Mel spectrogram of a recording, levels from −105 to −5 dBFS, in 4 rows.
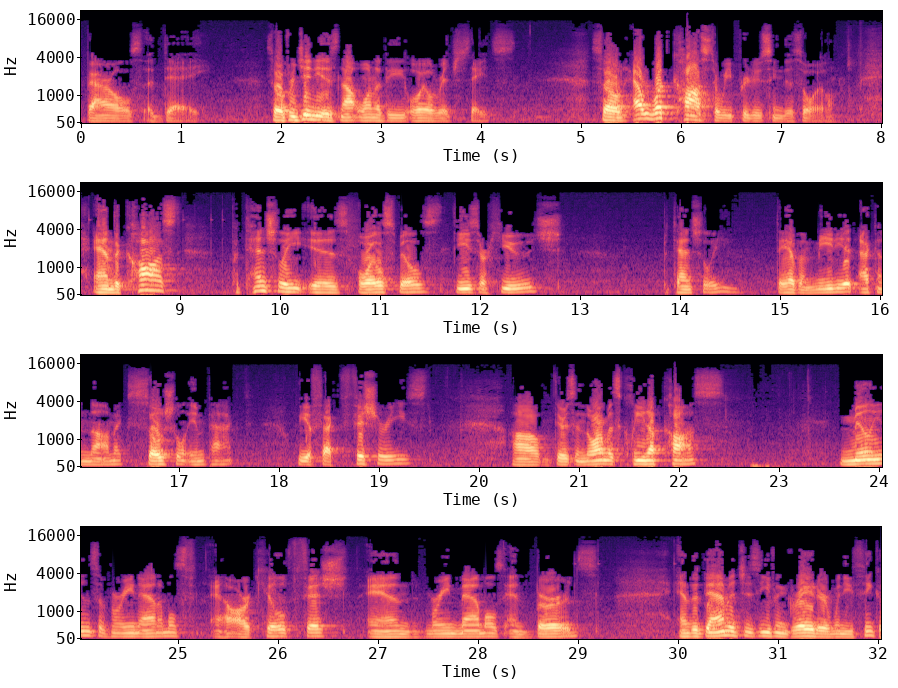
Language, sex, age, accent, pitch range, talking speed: English, male, 50-69, American, 105-130 Hz, 125 wpm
